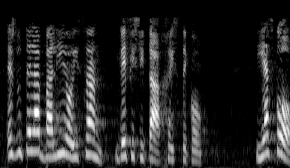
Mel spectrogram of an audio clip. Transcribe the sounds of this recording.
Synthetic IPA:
e̞zd̪ut̪e̞labalio̞isan | d̪e̞fisit̪aʝajst̪e̞ko̞ | iasko̞

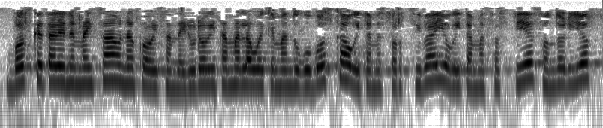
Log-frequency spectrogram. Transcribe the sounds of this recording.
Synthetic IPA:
bo̞ske̞t̪aɾe̞ne̞majt͡sao̞nakoisand̪aiɾuɾo̞ɣ̞e̞jt̪aːmalawe̞ke̞mand̪uɣ̞uβo̞skao̞ɣe̞jt̪amaso̞ɾt͡siβ̞ajo̞ɣe̞jt̪aːmasaspie̞so̞nd̪o̞ɾio̞s

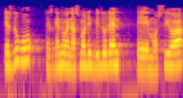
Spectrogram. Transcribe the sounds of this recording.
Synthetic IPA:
e̞zd̪uɣ̞ue̞zɣe̞nue̞nazmo̞ɾik̚bild̪uɾe̞n | emo̞sio̞a

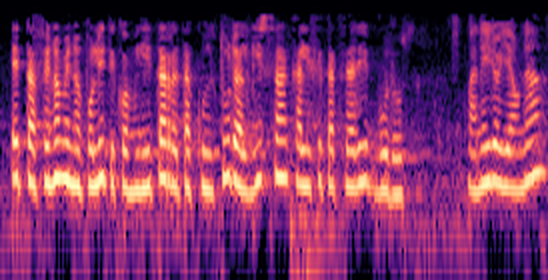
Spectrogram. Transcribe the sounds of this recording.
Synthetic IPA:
e̞t̪afe̞no̞me̞no̞po̞lit̪iko̞milit̪are̞t̪akult̪uɾalɡisakalifikat͡se̞aɾiβuɾus | banejɾo̞ʝawna

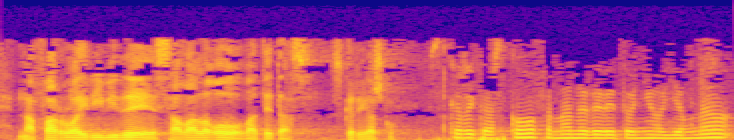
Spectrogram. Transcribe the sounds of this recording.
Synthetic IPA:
nafaroaiɾiβ̞iðe̞saβalaɣ̞o̞βat̪e̞t̪aseske̞rikasko̞ | eske̞rikasko̞fe̞ɾnand̪eðeβet̪oɲoʝawna

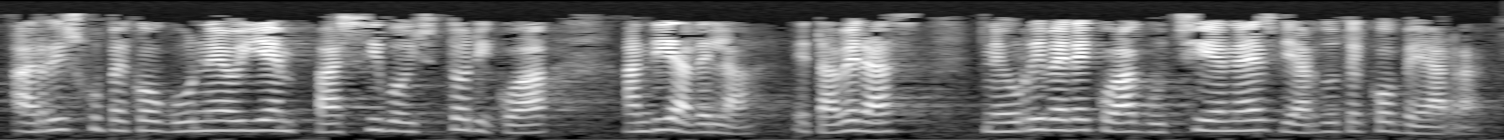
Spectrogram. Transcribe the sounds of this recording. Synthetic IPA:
ariskupe̞ko̞ɣune̞oje̞mpasiβ̞o̞ist̪o̞ɾiko̞aː | nd̪iað̞e̞la | e̞t̪aβ̞e̞ɾas | ne̞wriβ̞e̞ɾe̞ko̞aɡut͡ʃie̞ne̞zʝaɾðut̪e̞ko̞βe̞ara̰k

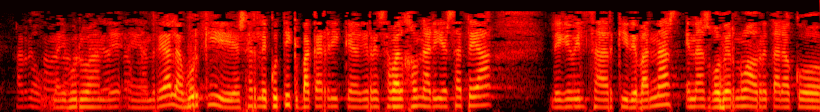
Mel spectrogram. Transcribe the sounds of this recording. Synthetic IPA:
majβuɾuaand̪ɾe̞alaβuɾkieseɾle̞kut̪ikbakarikaɣ̞iresaβalʝawnaɾie̞sat̪e̞a | le̞ɣ̞e̞β̞ilt͡saːɾkið̞e̞βat̪nase̞nazɣo̞β̞e̞ɾnuao̞re̞t̪aɾako̞

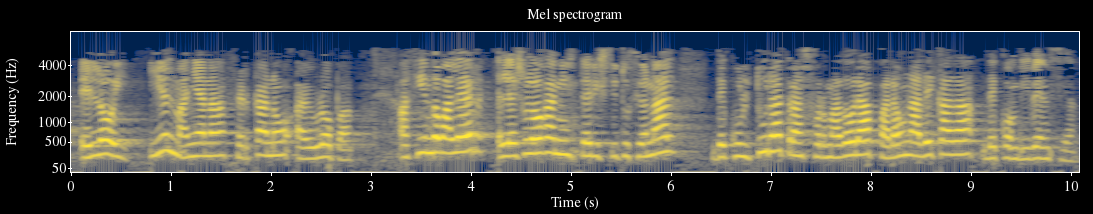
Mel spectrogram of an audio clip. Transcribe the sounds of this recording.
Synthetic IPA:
elo̞jie̞lmãɲãnaθe̞ɾkanoʔae̞wɾo̞pa | aθje̞nd̪o̞βale̞ɾele̞zlo̞ɣ̞anint̪e̞ɾist̪it̪uθjo̞nal | d̪e̞kult̪uɾat̪ɾansfo̞ɾmað̞o̞ɾapaɾaunað̞e̞kaðaðe̞kõ̞mbiβ̞ẽ̞nθja

